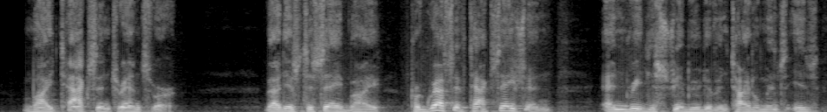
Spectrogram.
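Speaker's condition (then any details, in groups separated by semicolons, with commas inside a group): No condition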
